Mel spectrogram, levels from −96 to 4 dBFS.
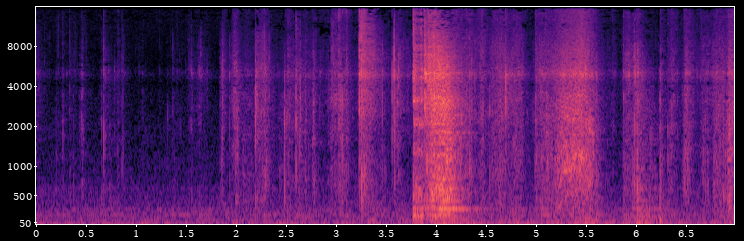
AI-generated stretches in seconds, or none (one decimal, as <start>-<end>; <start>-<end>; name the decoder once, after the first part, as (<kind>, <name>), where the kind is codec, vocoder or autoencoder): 5.9-7.0 (vocoder, BigVGAN v2)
